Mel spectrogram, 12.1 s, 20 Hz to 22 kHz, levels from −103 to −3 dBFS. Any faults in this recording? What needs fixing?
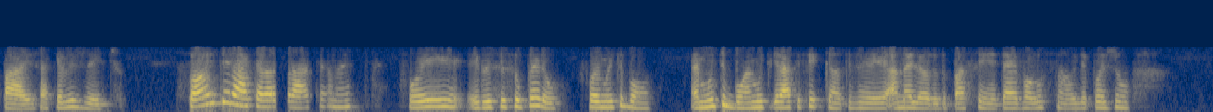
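The GSM full-rate codec is audible throughout as a buzzy, gravelly roughness, fitting a 13 kbps speech codec. The line restricts the band to about 150 Hz–3.4 kHz. A spectrogram shows nothing above 3.8 kHz. Avoid it by recording or transmitting through a wideband path.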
